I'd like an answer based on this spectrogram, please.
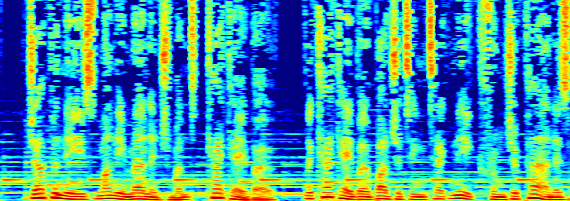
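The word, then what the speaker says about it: kakeibo: japanese money management kakebo the kakebo budgeting technique from japan is well known and popular worldwide the japanese word kakebo pronounced kakebo means home financial ledger kani matako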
